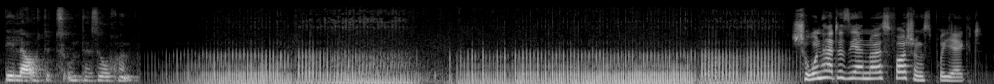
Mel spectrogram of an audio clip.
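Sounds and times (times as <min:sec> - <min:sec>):
speech: 0:00.0 - 0:01.6, 0:08.0 - 0:09.9
domestic cat purring: 0:01.0 - 0:09.9.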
